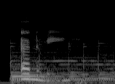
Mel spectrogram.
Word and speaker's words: enemy: celebrate celebrate celebrate celebrate enemy enemy enemy enemy enemy so the second part is the unstressed or schwa sound and then next is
